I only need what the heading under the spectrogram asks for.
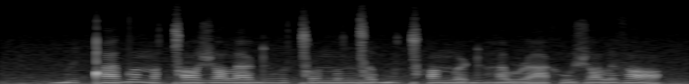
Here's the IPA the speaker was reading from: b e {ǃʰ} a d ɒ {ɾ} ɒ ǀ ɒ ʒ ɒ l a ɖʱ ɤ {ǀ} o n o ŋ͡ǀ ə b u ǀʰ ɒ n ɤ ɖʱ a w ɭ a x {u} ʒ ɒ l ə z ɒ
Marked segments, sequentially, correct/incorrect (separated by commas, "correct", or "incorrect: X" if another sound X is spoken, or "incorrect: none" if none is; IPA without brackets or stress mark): incorrect: ǃ, incorrect: n, correct, correct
